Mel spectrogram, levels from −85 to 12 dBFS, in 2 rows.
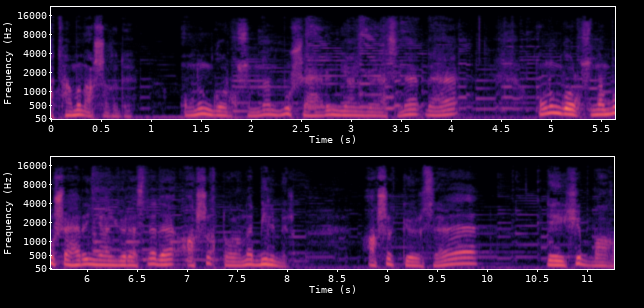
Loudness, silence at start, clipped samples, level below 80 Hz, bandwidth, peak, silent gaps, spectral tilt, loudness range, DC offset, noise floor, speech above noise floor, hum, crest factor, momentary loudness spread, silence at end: -29 LUFS; 0 s; under 0.1%; -56 dBFS; 16 kHz; -12 dBFS; none; -5.5 dB/octave; 4 LU; under 0.1%; -53 dBFS; 25 dB; none; 18 dB; 16 LU; 0 s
